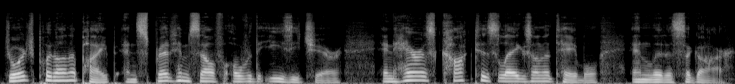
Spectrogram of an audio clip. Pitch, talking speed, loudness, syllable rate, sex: 130 Hz, 195 wpm, -18 LUFS, 5.0 syllables/s, male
